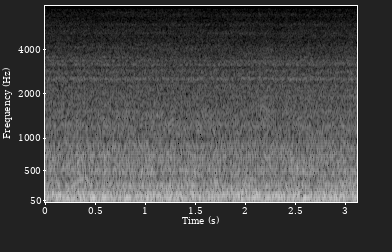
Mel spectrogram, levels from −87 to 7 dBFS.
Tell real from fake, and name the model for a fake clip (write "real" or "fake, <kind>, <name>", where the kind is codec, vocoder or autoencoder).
fake, vocoder, BigVGAN v2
